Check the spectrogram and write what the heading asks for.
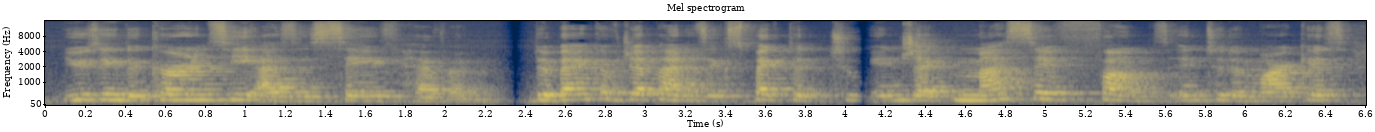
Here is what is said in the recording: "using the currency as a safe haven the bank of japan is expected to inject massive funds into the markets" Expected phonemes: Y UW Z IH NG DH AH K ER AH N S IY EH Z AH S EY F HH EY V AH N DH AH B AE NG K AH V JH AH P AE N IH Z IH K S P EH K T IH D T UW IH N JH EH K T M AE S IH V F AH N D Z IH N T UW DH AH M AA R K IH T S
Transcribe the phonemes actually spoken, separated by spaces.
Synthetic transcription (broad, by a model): Y UW Z IH NG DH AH K ER AH N S IY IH Z AH S EY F HH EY V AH N DH AH B AE NG K AH V JH AH P AE N IH Z IH K S P EH K T IH D T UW IH N JH EH K T M AE S IH V F AH N D Z IH N T UW DH AH M AA R K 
